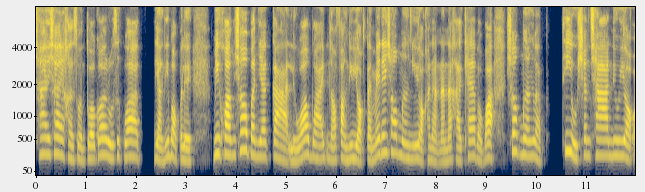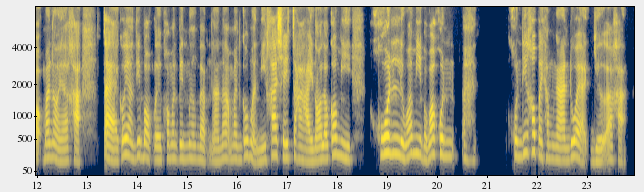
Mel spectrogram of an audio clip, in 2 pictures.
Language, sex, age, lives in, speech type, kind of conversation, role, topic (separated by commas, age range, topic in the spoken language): Thai, female, 20-24, Thailand, conversation, advice, user, จะตัดสินใจเรื่องสำคัญอย่างไรดีเมื่อกลัวว่าจะตัดสินใจผิดพลาด?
